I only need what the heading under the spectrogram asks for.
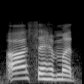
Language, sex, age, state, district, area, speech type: Hindi, female, 45-60, Uttar Pradesh, Sonbhadra, rural, read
